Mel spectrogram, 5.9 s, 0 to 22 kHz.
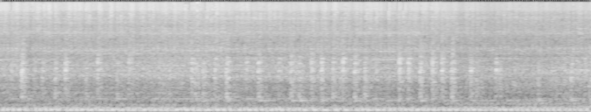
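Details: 1984 Dodge D150 with a 360 small block V8 at idle, banging began suddenly after a 5-hour road trip; exhaust ruled out, good oil pressure; deep rumble with uneven hard knocks around three a second; loose torque converter knock.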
